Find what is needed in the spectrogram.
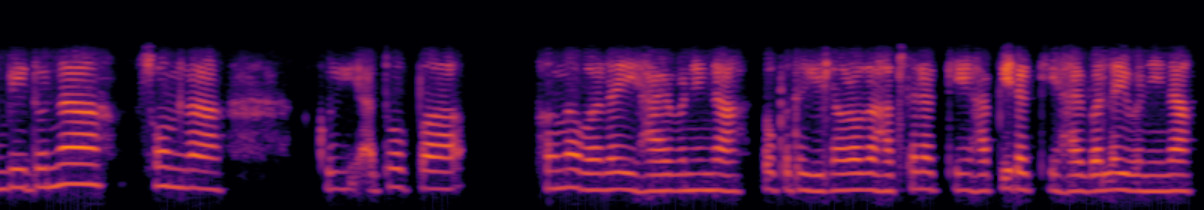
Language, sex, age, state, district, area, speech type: Manipuri, female, 30-45, Manipur, Kangpokpi, urban, conversation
